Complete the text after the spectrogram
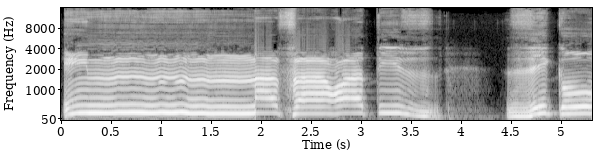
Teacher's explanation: یہاں پہ غنہ ہوگا نون پر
